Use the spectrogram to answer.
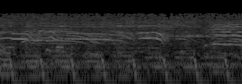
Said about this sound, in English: Any support from the Norwegian crowds here cheering her on all the way to the finish.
